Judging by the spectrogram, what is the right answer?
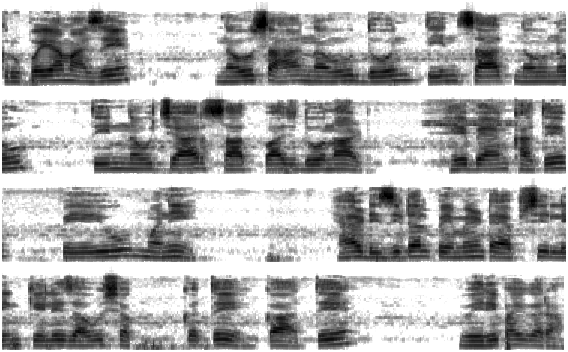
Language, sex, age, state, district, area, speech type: Marathi, male, 18-30, Maharashtra, Nagpur, urban, read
